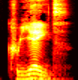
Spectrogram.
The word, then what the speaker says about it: create: comme par exemple pirate ou soit tu as un verbe avec deux syllabes et là il faudra accentuer la dernière syllabe comme par exemple create c'est l'heure du défi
